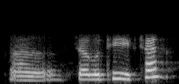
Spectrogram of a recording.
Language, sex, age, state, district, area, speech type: Kashmiri, female, 30-45, Jammu and Kashmir, Budgam, rural, conversation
